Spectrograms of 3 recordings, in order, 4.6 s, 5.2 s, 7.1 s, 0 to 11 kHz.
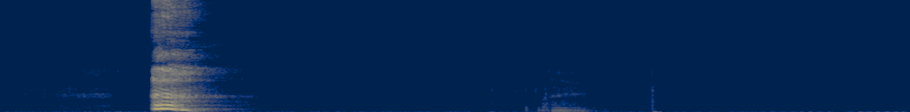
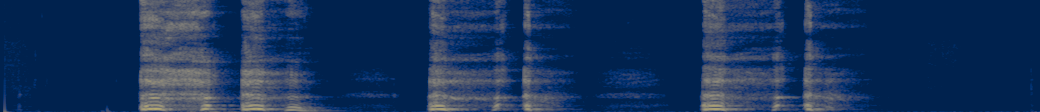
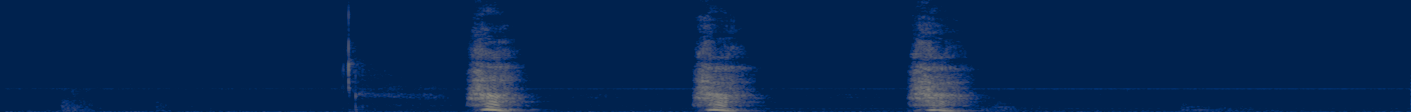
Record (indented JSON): {
  "cough_length": "4.6 s",
  "cough_amplitude": 6305,
  "cough_signal_mean_std_ratio": 0.18,
  "three_cough_length": "5.2 s",
  "three_cough_amplitude": 5121,
  "three_cough_signal_mean_std_ratio": 0.39,
  "exhalation_length": "7.1 s",
  "exhalation_amplitude": 1458,
  "exhalation_signal_mean_std_ratio": 0.27,
  "survey_phase": "beta (2021-08-13 to 2022-03-07)",
  "age": "65+",
  "gender": "Female",
  "wearing_mask": "No",
  "symptom_cough_any": true,
  "symptom_onset": "12 days",
  "smoker_status": "Never smoked",
  "respiratory_condition_asthma": false,
  "respiratory_condition_other": false,
  "recruitment_source": "REACT",
  "submission_delay": "2 days",
  "covid_test_result": "Negative",
  "covid_test_method": "RT-qPCR",
  "influenza_a_test_result": "Negative",
  "influenza_b_test_result": "Negative"
}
